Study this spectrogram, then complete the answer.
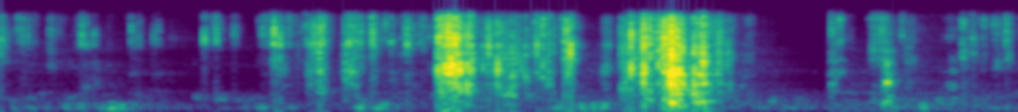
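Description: A foil wrapper crinkles and tears as hands open a card pack.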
